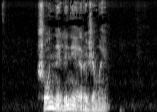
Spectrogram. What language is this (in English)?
Lithuanian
